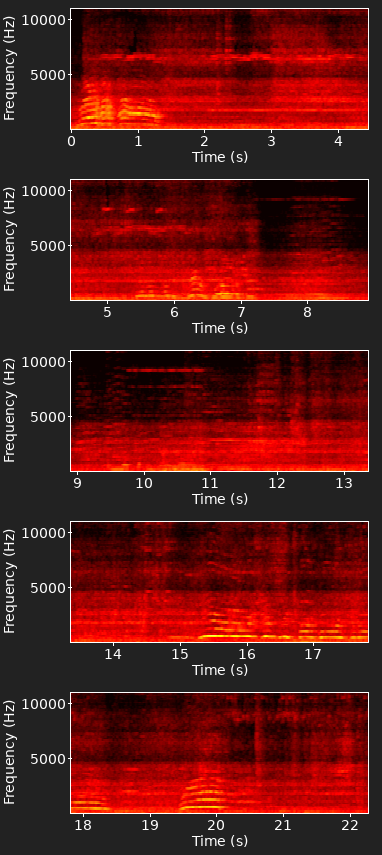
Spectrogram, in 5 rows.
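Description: Several bursts of short, arching, voice-like calls, each rising and falling in pitch, over a steady low background. The loudest run of calls comes about 15 s in, with a shorter one near the end.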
